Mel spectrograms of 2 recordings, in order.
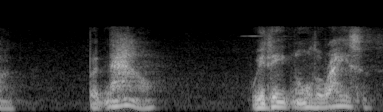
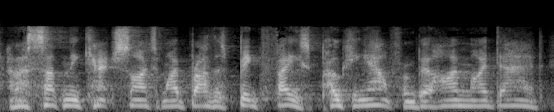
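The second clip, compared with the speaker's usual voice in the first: ordinary delivery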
